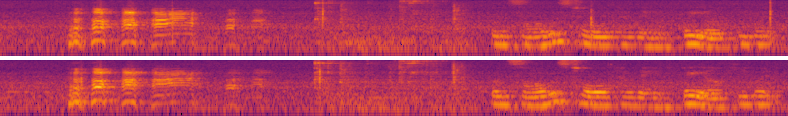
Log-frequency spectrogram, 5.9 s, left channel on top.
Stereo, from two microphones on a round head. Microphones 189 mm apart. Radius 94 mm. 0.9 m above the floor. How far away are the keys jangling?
About 7 m.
